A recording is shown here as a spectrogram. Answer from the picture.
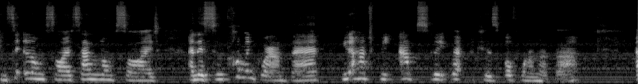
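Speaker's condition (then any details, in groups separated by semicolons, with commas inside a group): No condition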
